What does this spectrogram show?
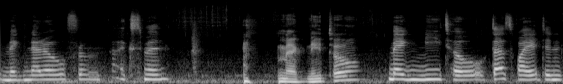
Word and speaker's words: Magneto: me and my brother called him magnetto for most of our lives and then watched the movie where his name is Magneto so yeah there that's my problem to be fair it should have been Magneto I mean that's how it's spelled but Magneto sounds eviler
